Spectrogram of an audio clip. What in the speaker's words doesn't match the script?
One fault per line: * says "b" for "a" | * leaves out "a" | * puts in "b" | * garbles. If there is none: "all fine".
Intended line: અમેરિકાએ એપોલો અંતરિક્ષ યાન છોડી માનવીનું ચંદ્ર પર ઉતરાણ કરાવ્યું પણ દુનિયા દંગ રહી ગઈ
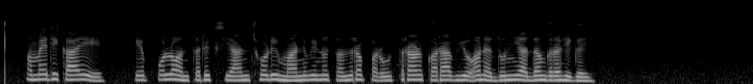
* says "અને" for "પણ"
